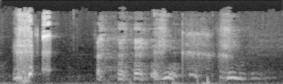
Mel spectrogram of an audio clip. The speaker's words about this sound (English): Somebody has the hiccups.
